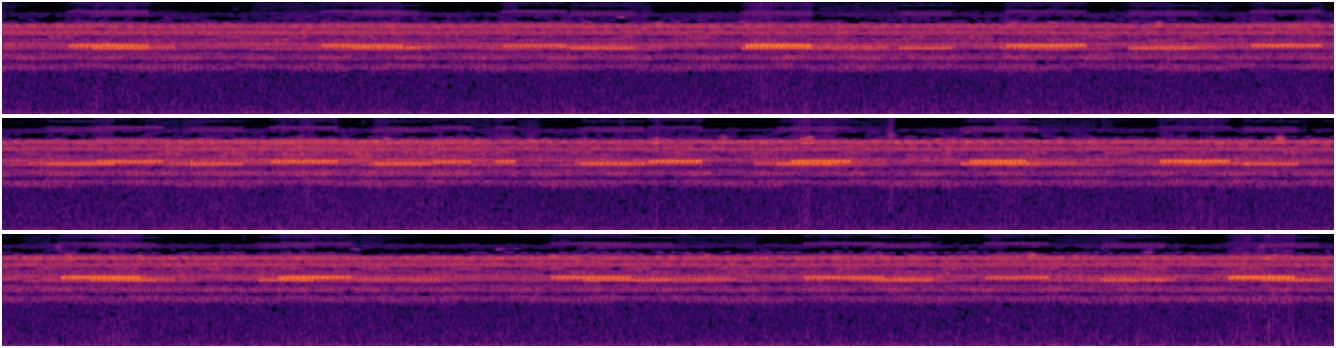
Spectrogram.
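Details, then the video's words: Crickets in a misty, foggy field sing as a dense chorus, a steady high shimmering trill with brighter chirping bursts pulsing through it about every second, with no other clear sounds. "Tranquil Cricket Sounds In An Misty Field"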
